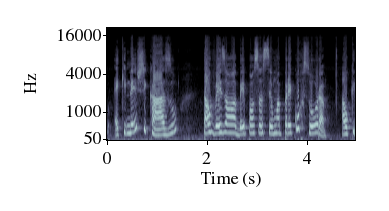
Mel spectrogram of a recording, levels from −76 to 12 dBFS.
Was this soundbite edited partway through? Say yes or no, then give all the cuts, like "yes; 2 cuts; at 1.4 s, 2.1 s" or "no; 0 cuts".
no; 0 cuts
